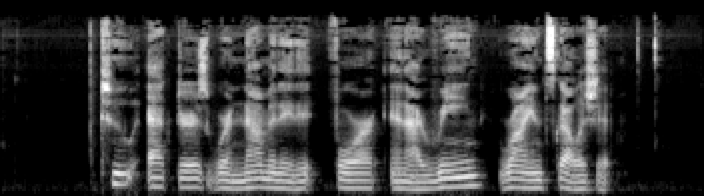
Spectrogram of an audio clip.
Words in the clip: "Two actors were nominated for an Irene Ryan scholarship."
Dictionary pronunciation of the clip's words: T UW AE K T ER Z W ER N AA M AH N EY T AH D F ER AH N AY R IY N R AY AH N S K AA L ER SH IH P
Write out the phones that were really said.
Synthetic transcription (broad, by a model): T UW AE K T ER Z W ER N AA M AH N EY T AH D F ER AH N AY R IY N R AY AH N S K AA L ER SH IH P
